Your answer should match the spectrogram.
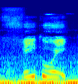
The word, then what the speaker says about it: Figuig: drauf der nächste Posten Kern von figuik so spricht man es aus habe ich den Polizisten gefragt so geschafft jetzt hab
